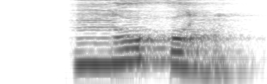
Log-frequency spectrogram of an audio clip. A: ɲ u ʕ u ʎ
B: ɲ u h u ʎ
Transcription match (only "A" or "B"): B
